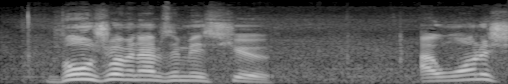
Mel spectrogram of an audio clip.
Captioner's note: speaking in French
